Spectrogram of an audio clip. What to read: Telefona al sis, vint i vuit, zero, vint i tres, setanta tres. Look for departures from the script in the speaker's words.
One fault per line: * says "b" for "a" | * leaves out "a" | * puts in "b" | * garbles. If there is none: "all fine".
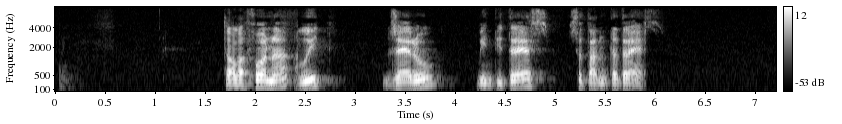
* leaves out "al sis vint"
